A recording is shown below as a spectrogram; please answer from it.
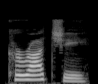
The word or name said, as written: karachi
